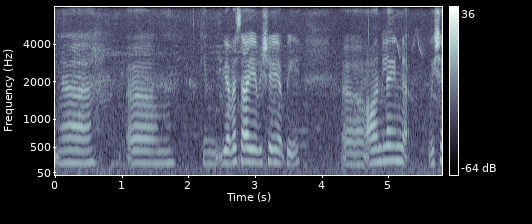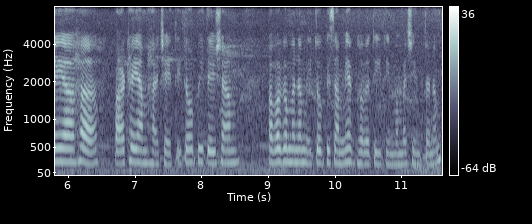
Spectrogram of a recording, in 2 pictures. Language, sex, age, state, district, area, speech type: Sanskrit, female, 45-60, Karnataka, Dharwad, urban, spontaneous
